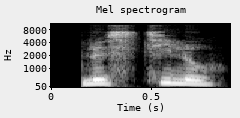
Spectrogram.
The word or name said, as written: le stylo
